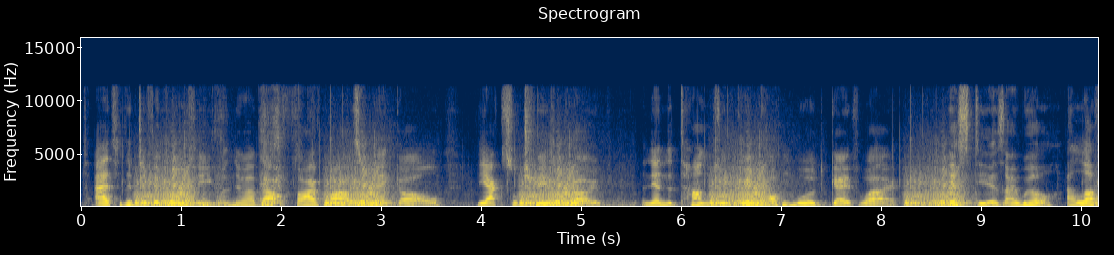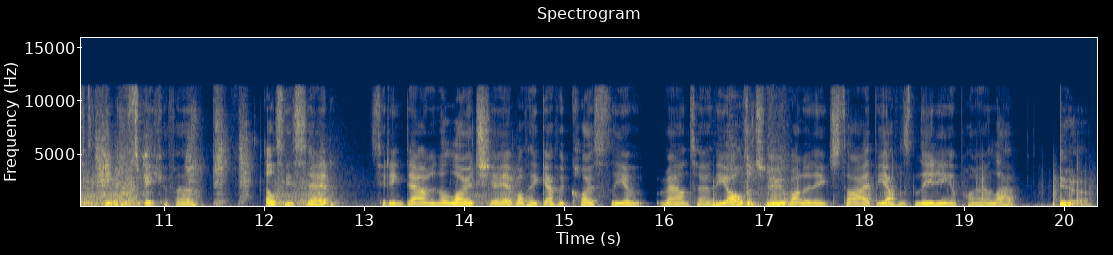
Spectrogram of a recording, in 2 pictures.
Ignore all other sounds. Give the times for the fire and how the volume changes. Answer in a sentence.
The fire can be heard from 0.2 to 20.2 s, getting quieter.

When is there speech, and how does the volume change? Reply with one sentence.
The speech can be heard from 0.0 to 20.2 s, at a steady volume.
